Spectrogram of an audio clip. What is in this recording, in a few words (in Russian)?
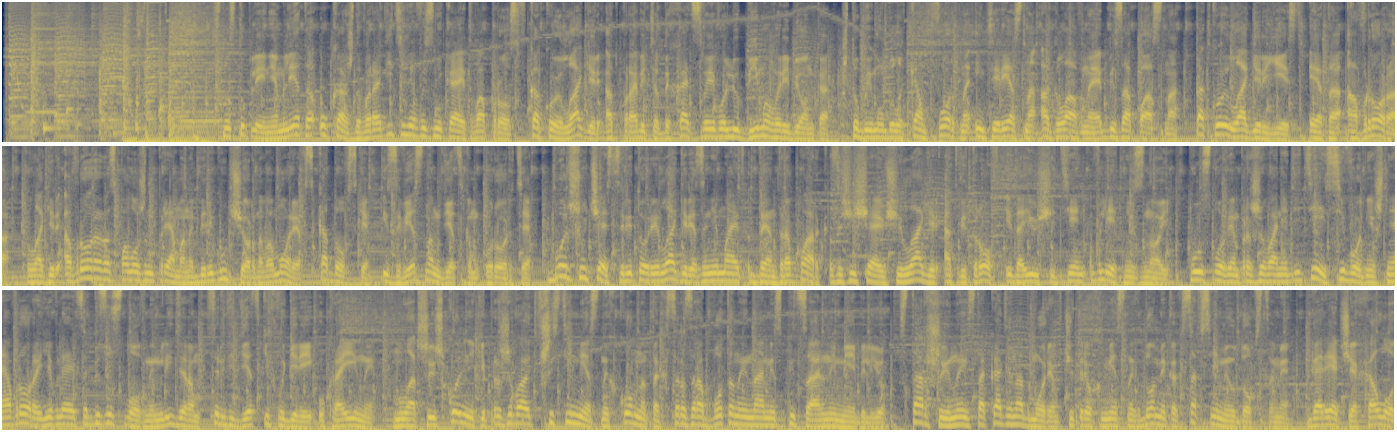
Рекламный ролик; ДОЛ Аврора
